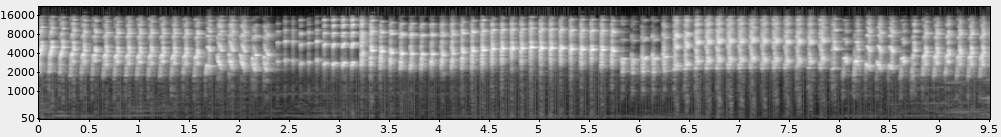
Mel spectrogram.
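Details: Long ngekek trill from a lovebird, meant to prompt other lovebirds to sing: a fast, unbroken stream of shrill chattering notes that rises and falls in waves, briefly dipping around two seconds in, then running on.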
